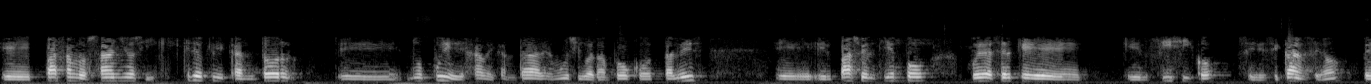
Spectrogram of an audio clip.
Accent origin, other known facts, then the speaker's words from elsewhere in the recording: Victoria, Entre Ríos, Argentina; born there; soy nacido en Victoria, Entre Ríos, siempre digo lo mismo, capital provincial del carnaval y sucursal del paraíso.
